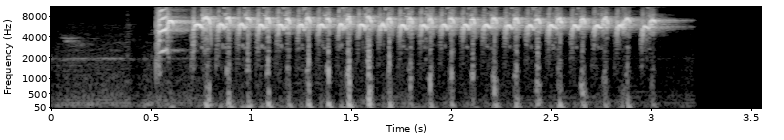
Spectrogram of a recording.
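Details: Crested jay song in the ngeleper style, recorded as training audio for cage birds: a single sustained, very rapid, high buzzy rattle of evenly repeated notes running about two and a half seconds, then it stops cleanly.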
